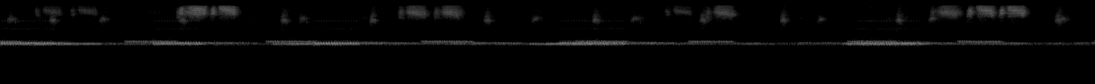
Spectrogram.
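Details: Warm summer night in Bulgaria with crickets chirping in grass, surround-microphone recording; a continuous piercing trill swells and fades while clusters of rapid higher chirps break in repeatedly.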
